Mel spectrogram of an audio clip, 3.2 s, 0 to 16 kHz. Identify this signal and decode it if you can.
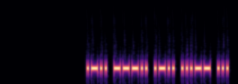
Morse code, heard as a keyed tone, about 42 wpm, 700 Hz. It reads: L8L3S
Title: Code Groups - 5 Letter:Numbers - 40wpm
